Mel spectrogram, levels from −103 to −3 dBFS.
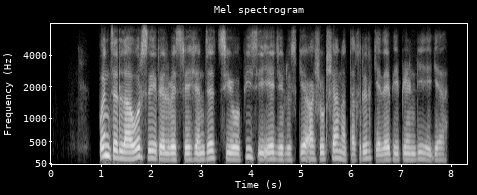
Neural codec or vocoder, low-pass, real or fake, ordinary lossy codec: none; 7.2 kHz; real; Opus, 16 kbps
